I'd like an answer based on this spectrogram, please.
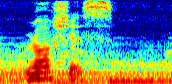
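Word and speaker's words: raucous: is r a u c o u s pronunciation rashes it's an adjective meaning is being harsh or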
